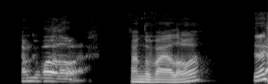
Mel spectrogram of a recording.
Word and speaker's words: Tagovailoa: Tagovailoa?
